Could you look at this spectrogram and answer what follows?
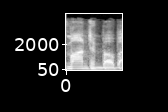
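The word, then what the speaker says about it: Montembeault: It's Montembeau, by the way. Yeah, that's how you say it.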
